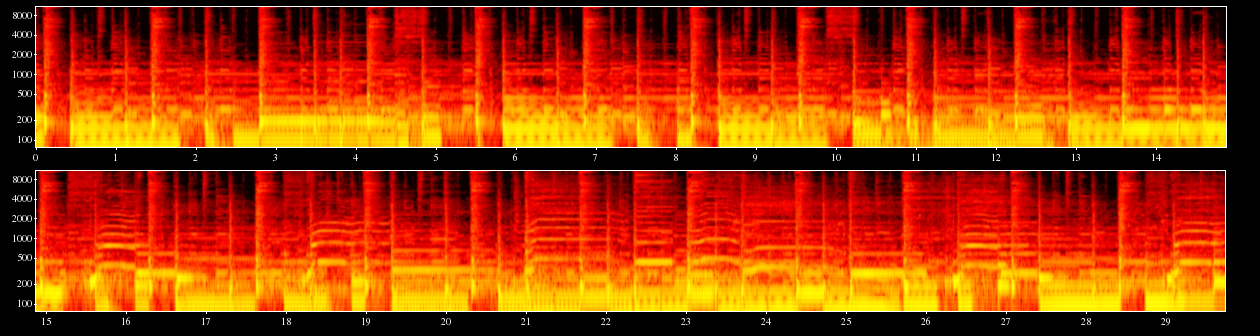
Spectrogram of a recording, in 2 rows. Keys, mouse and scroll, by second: 1.3 click, 4.5 click, 8.9 click, 10.5 click, 12.9-13.9 scroll down 6, 15.2 click, 20.2 click, 21.5-21.8 scroll up 2, 23.4 click, 26.3-27.4 drag, 27.9 click, 28.9 click.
